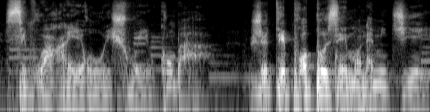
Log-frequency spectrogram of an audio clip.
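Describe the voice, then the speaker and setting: A man voicing a mocking, menacing comic-book film supervillain with a low gravelly voice. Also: expressive, moderate pace, fairly bright tone, soft background music.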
